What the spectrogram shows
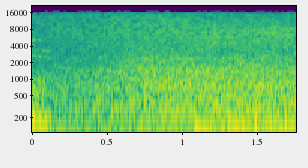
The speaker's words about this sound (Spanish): Con sonido de olas del mar, y que nos hace retroceder a...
